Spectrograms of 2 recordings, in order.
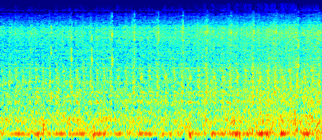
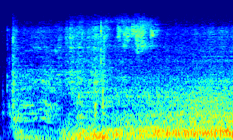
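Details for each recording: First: Isuzu/Honda Rodeo warmed up after a half-hour test drive with an intermittent misfire; lumpy idle with steady stumble and hard puffs, cylinder four dead, no spark from its coil. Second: Isuzu Rodeo/Honda Passport starting after wiring harness correction and coil swap: brief crank, catches cleanly and settles into even idle with no stumble; normal start.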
